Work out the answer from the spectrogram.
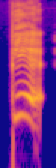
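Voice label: "bie", Mandarin Chinese, fourth tone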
